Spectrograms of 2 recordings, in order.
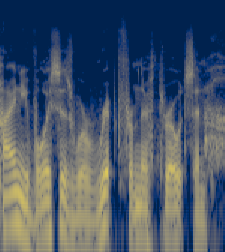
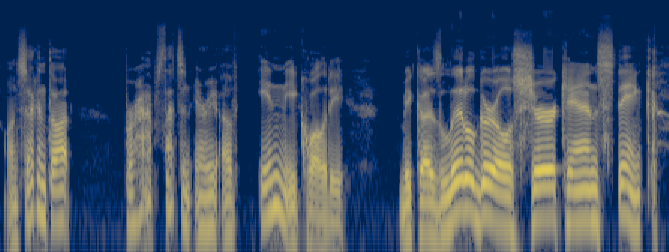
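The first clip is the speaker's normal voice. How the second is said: wry aside; 8 semitones higher, 4 dB louder than usual. A narrator's reading.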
